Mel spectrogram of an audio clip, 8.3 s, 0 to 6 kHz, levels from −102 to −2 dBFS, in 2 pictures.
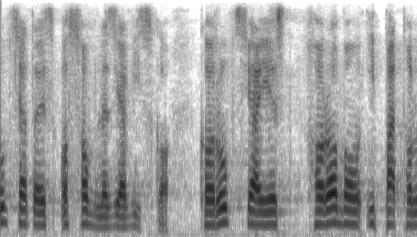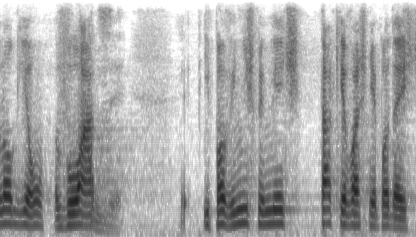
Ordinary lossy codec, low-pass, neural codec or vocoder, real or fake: Opus, 24 kbps; 5.4 kHz; none; real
